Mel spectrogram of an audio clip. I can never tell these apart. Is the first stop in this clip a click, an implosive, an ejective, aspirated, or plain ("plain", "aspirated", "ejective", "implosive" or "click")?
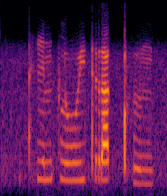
aspirated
